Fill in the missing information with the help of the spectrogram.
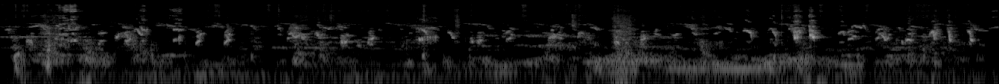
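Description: Chickens clucking, a steady run of short calls one after another.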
